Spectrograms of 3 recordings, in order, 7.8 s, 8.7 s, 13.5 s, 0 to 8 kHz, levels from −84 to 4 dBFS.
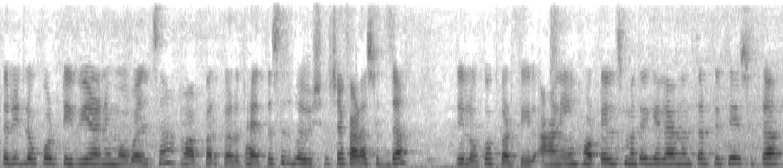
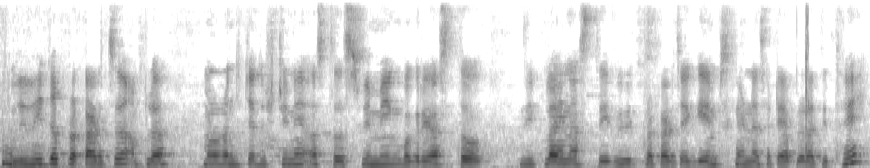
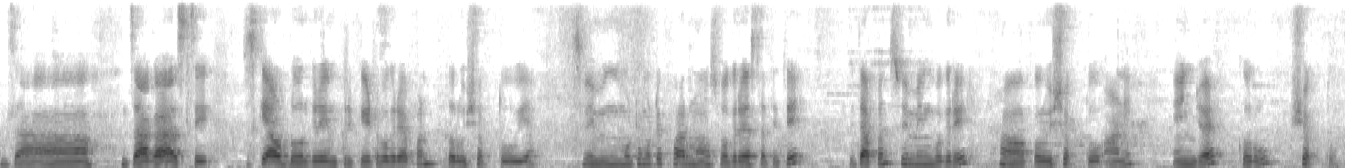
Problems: none marked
